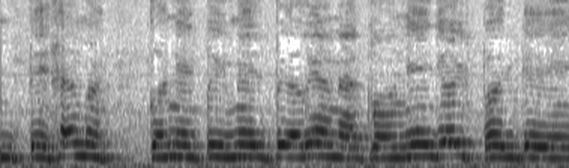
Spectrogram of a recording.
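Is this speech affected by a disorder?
Yes: cerebral palsy; speaks with difficulty.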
